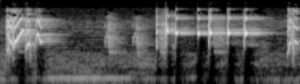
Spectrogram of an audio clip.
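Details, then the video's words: Caged fighter lovebird giving its prized long chatter (ngekek panjang) as a lively singing bird: a shrill, squeaky burst, a quiet pause with low hum, then a rapid run of sharp, high chirps repeated several times a second. "berkat suara burung lovebird ini banyak yang nyaut"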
